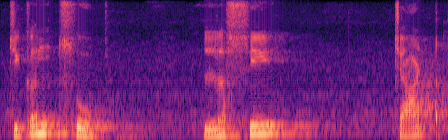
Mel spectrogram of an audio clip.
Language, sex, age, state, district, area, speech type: Marathi, male, 18-30, Maharashtra, Ratnagiri, urban, spontaneous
